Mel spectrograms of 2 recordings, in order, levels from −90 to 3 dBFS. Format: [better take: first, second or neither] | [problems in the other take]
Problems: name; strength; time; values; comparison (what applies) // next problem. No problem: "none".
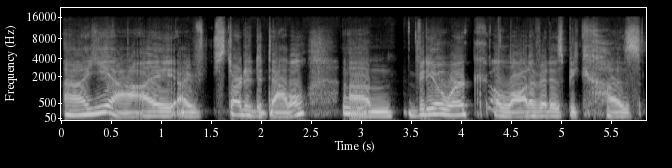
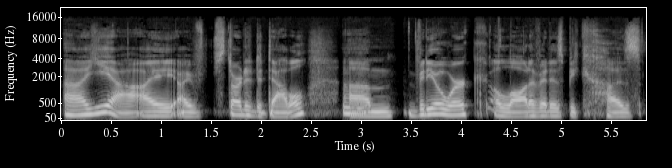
second | distortion; slight; 10 dB below the speech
